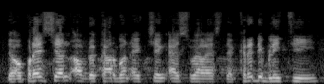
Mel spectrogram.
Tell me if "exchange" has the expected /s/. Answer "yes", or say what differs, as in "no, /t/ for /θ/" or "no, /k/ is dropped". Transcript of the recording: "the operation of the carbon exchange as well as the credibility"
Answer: no, /s/ is dropped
